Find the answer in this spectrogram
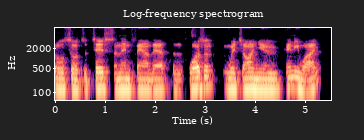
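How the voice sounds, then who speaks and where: Medium pitch from a man with an Australian accent. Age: 60s. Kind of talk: casual interview. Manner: halting, with fillers.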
